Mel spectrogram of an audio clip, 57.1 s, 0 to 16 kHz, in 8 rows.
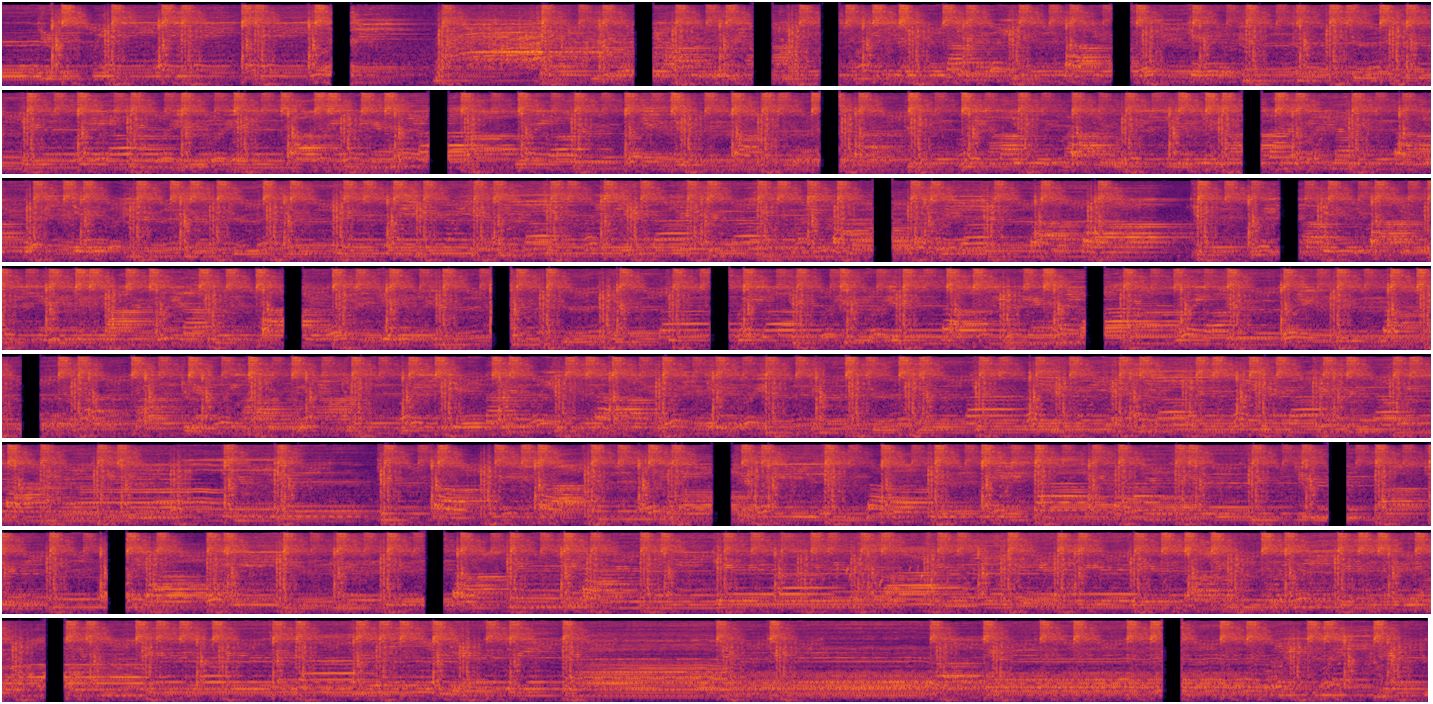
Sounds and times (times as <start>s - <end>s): Funny music: 0.0s - 57.1s.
